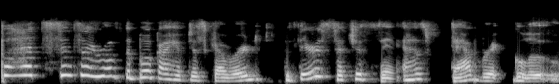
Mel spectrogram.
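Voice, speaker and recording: A woman's somewhat breathy, fairly high voice with a dark, mellow tone, very wide pitch swings, a fairly slow pace, very even loudness and hardly any pauses. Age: 70s. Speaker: author and witch, podcast guest. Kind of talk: interview.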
